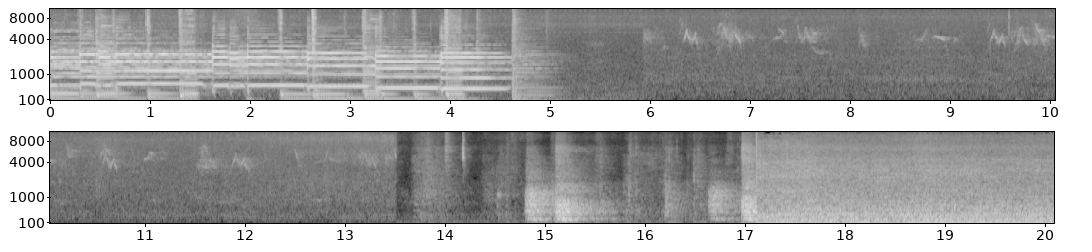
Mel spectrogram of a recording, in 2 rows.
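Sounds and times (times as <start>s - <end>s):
faint high bird chirps: 5.4s - 13.5s
loud rushing noise with low hum: 17.1s - 20.0s.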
